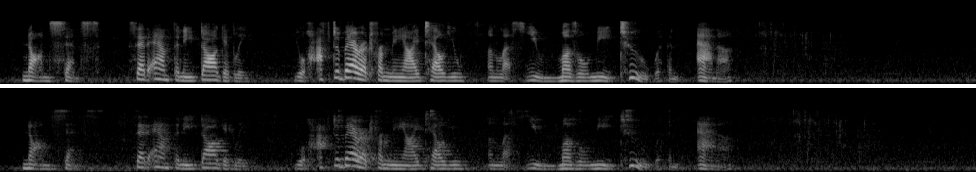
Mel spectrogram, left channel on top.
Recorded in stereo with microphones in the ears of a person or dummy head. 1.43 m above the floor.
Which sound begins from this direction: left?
A woman speaking, at 0.2 s.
